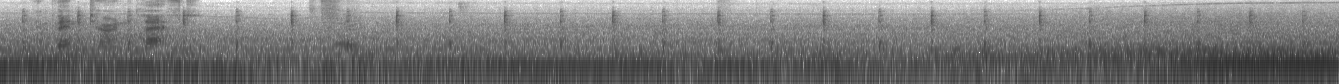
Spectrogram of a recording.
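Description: A truck engine drones steadily and revs up near the end.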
